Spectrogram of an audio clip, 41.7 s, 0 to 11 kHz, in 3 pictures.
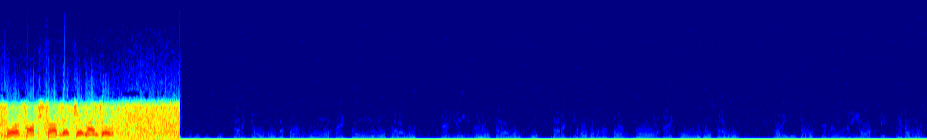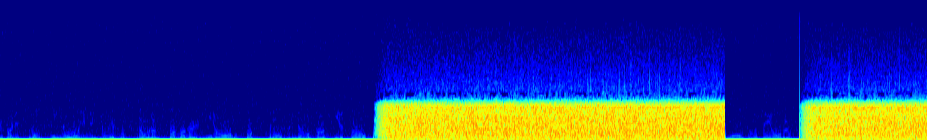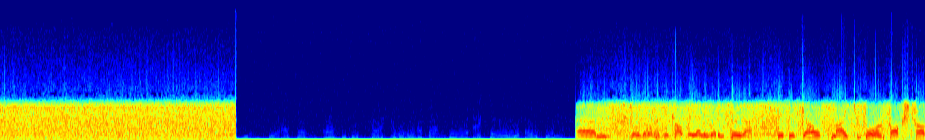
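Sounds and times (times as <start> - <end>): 
amateur radio static hissing: 0.0 - 2.7, 19.5 - 24.8, 25.9 - 31.4, 36.5 - 41.6
speech: 0.1 - 1.9, 38.2 - 39.0, 39.6 - 41.6.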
